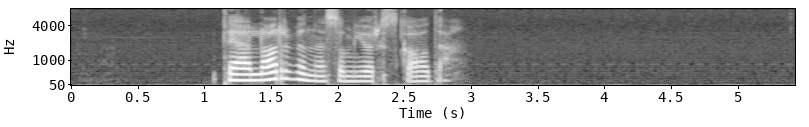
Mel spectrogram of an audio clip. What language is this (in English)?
Norwegian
